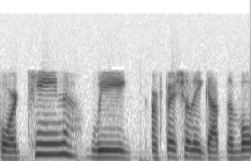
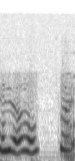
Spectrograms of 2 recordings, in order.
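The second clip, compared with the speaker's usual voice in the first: very high, tearful voice, crying through the words; 11 semitones higher than usual. Thanking the others for being her strength, crying while talking. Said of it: "Don't cry".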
